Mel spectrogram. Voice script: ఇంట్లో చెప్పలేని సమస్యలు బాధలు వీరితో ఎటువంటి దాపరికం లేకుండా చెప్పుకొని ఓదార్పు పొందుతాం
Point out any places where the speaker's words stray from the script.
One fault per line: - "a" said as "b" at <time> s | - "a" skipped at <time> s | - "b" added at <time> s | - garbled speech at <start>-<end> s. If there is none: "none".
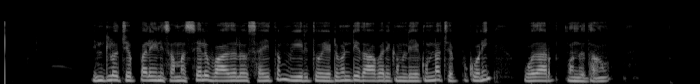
- "సైతం" added at 2.5 s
